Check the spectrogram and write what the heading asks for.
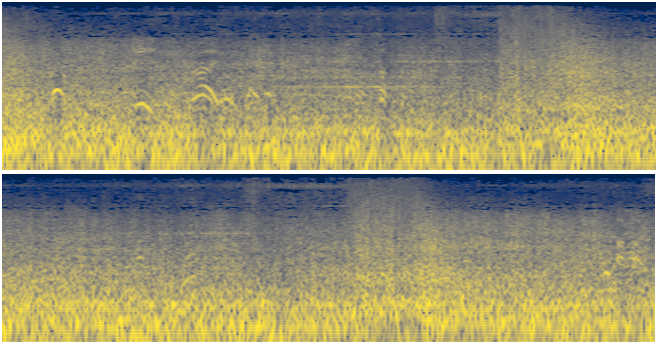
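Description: Naval gunfire: two heavy blasts about five and ten seconds in, over a steady low rumble, with indistinct voices.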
